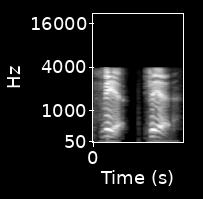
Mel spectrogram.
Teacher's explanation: Fa with kasra, followed by ayin sukun. So I make an abrupt stop and make it a guttural sound.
